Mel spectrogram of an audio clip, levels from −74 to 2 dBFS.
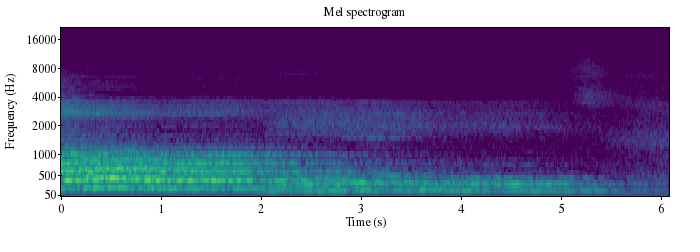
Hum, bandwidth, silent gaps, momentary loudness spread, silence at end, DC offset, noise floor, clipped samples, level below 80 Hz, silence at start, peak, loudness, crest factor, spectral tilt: none; 10 kHz; none; 18 LU; 0 s; 0.2%; -48 dBFS; under 0.1%; -64 dBFS; 0 s; -8 dBFS; -25 LUFS; 16 dB; -7.5 dB/octave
